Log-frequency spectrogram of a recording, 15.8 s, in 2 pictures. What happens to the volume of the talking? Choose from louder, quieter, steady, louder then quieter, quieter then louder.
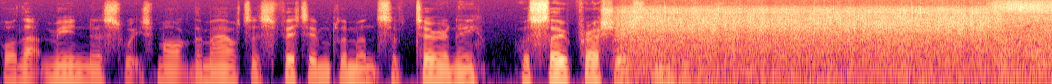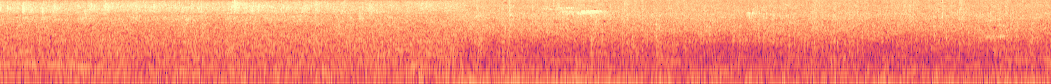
louder.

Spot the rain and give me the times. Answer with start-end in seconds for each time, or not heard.
4.5-15.7.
